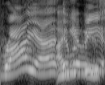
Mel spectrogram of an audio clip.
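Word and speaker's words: Raya: met on reaya yeah and how do you say it Rya Rya I have no idea it's spelled r a y a I've heard both so I'm not sure okay so eron you say Rya but Rya would be Rya what Rya would be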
